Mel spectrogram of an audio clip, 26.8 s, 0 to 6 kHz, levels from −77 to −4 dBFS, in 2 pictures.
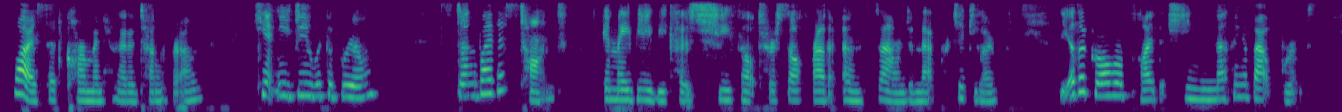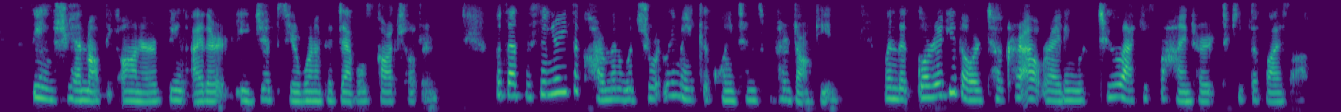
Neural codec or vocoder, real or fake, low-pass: codec, 44.1 kHz, 7.8 kbps, Pupu-Codec; fake; 5.4 kHz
